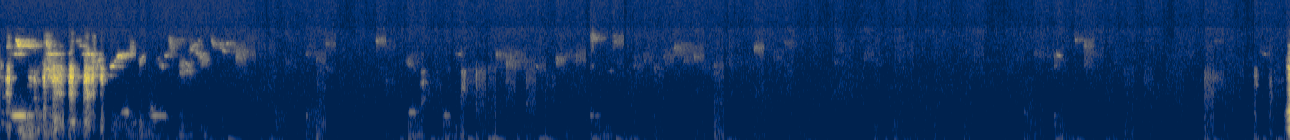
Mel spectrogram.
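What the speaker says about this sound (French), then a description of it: "Écoute aussi les bruits qui sont dans la vidéo autour de moi. Les oiseaux, les insectes," Birds chirp outdoors in a short, busy burst at the start, then only sparse, faint calls break a mostly quiet background.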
